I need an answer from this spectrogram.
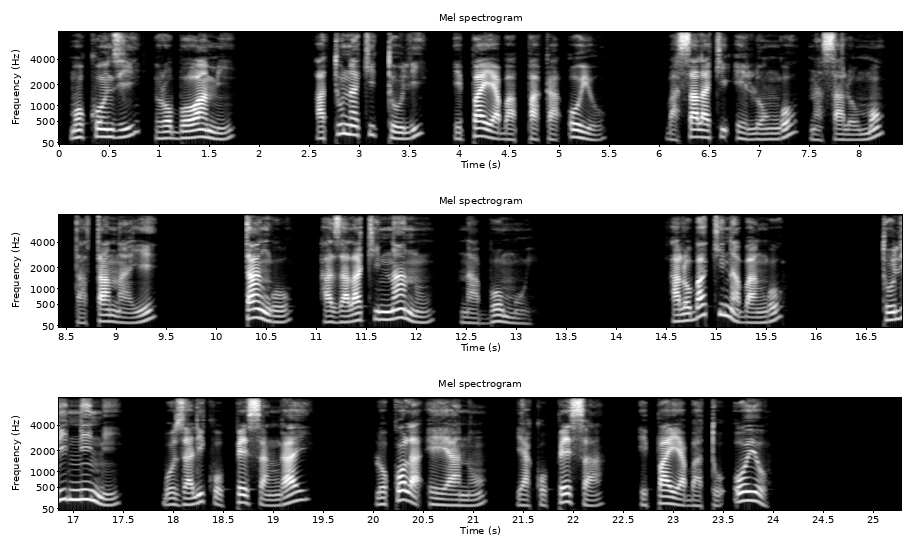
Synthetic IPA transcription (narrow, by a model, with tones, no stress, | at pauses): mo˨ko˨nzi˨ʁo˨bo˨a˦mi˨ | a˨tu˦na˦ki˦to˨li˦ | e˨pa˦i˨ja˨ba˨pa˨ka˨o˦jo˦ | ba˨sa˦la˦ki˦ʔe˨lɔ˨ŋɡɔ˦na˨sa˨lo˨mɔ̃˦ | ta˨ta˦na˨je˦ | ta˦ŋɡo˨ | a˨za˨la˦ki˦na˦nu˨ | na˨bo˦mo˨i˨ | a˨lo˨ba˦ki˦na˨ba˨ŋɡo˦ | to˨li˦ni˦ni˨ | bo˨za˨li˦ko˨pe˦sa˨ŋɡa˦i˦ | lo˨ko˦la̰˨ʔe˨ja˨no˨ | ja˨ko˨pe˦sa˨ | e˨pa˦i˨ja˨ba˨to˨o˦jo˦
